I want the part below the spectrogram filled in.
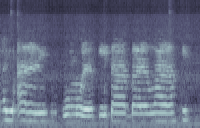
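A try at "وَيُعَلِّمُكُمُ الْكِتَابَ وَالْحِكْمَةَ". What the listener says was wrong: jangan kasih al wal hikmah wa yu'allimukumul kitaba wal hikmah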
